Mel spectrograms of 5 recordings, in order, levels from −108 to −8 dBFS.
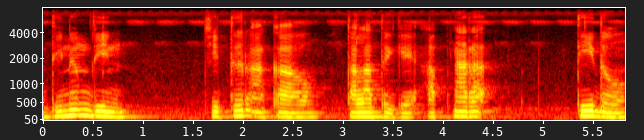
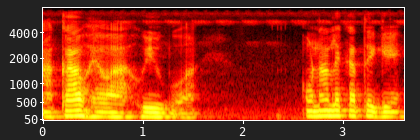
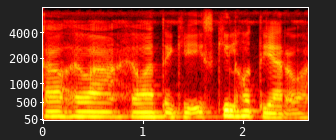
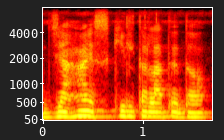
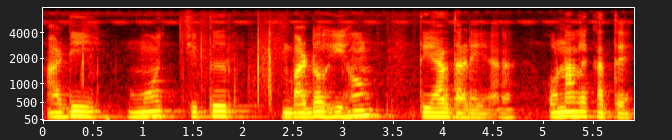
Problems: none marked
